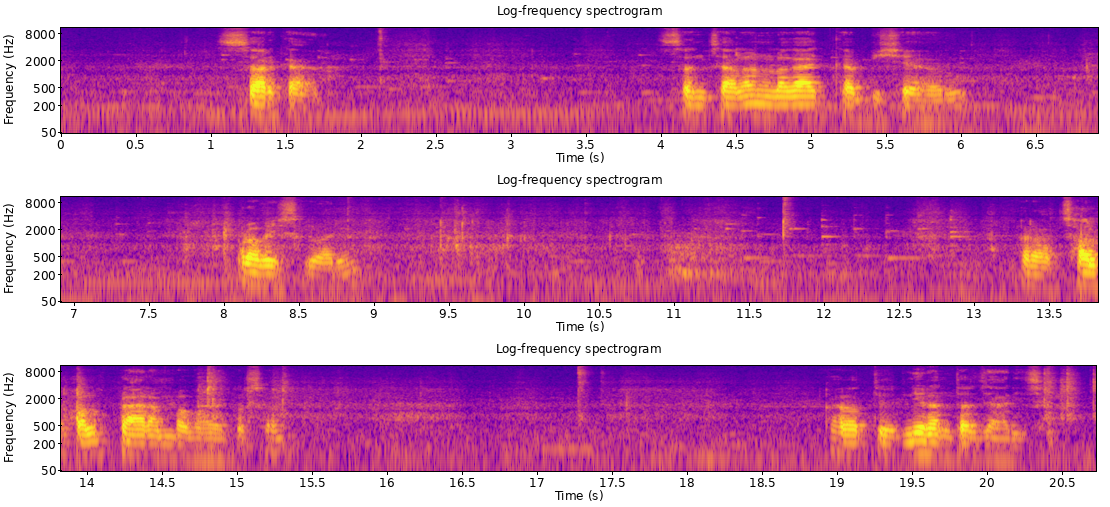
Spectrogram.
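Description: A middle-aged man speaks calmly and slowly into a close microphone, with long pauses.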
